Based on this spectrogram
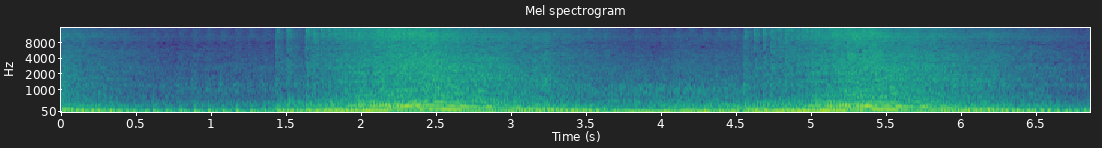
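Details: Honda CB150R after a head compression leak sprayed radiator coolant and the engine was removed, rebuilt and refitted. Two clean throttle blips that rise and fall smoothly with no misfire, popping or knock. The engine now runs smoothly.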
